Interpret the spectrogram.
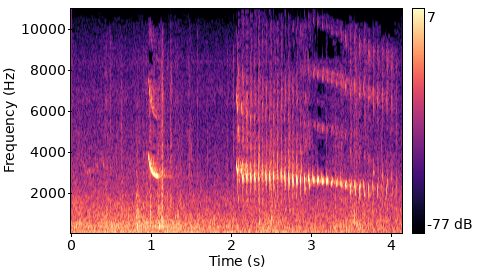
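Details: A Woodland Kingfisher hidden in thick bush in the Sabi Sands, South Africa, on a morning drive, 10 December 2014, gives one sharp high note, then a long rapid trill sliding steadily downward, over a soft background rumble.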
